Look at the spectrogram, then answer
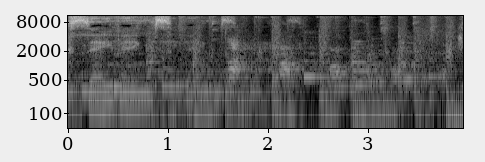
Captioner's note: laughs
